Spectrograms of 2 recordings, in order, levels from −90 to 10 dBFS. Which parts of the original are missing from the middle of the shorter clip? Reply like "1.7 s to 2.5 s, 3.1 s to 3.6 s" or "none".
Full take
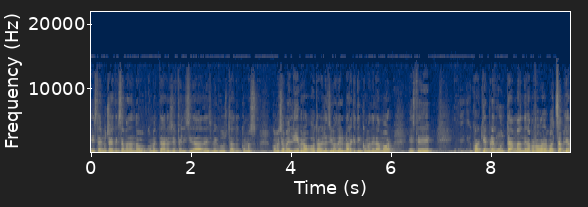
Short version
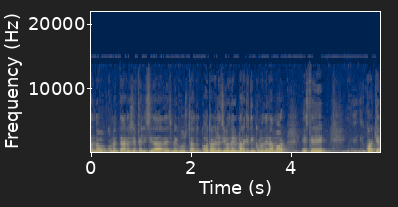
3.0 s to 4.4 s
